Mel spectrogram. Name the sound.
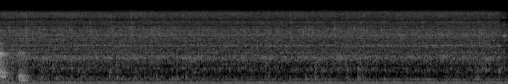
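water running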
